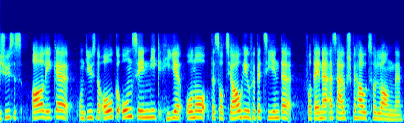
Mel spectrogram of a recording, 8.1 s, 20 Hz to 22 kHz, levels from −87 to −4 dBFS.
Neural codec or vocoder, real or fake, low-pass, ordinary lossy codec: codec, 16 kHz, 0.3 kbps, FocalCodec; fake; 7.2 kHz; none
